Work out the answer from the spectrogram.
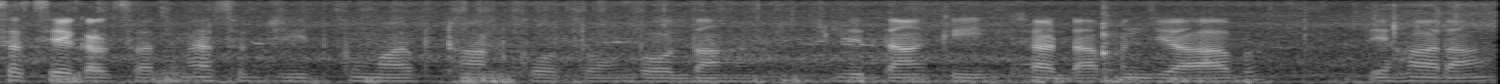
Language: Punjabi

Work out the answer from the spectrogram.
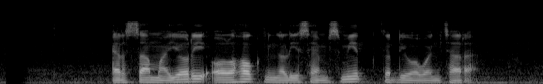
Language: Sundanese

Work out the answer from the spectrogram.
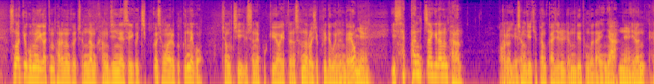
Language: Korean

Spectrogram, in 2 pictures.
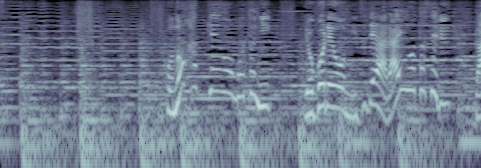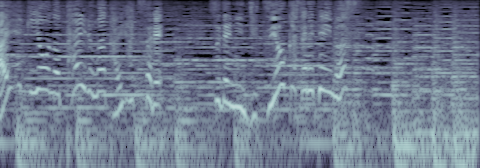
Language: Japanese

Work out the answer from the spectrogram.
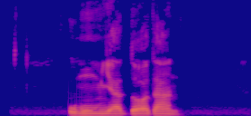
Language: Persian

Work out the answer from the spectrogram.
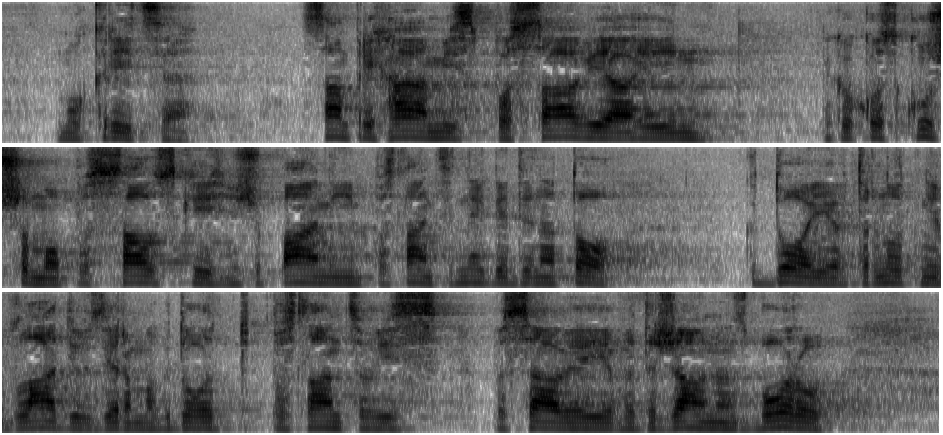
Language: Slovenian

